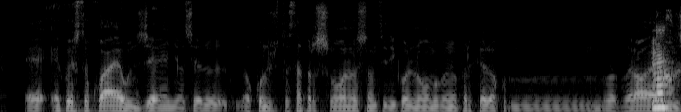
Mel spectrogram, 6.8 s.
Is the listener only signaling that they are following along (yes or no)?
yes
